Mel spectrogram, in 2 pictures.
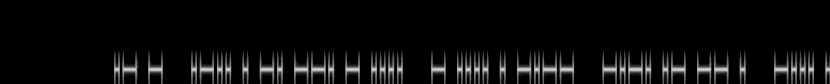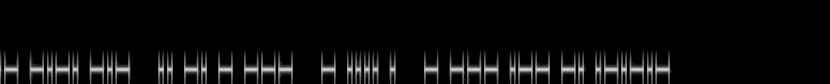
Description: Morse code, heard as a keyed tone, about 28 wpm, 700 Hz. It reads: AT LENGTH THEY CAME BACK INTO THE TOWN.
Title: Sentences from Top 1000 Words 28wpm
